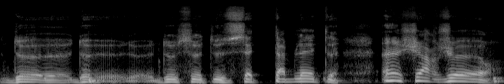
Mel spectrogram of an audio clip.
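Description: Speaking extremely slowly with vocal fry in a lowish voice, a man reviews products in a relaxed chat as a tech columnist, hesitating often as he explains them. The sound is clean studio audio without echo.

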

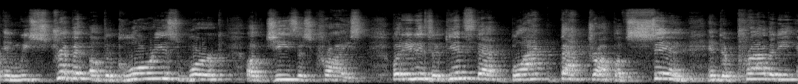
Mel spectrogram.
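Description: A man's voice: sits high, a little mellow. Intense preacher guy, fiery sermon, roomy conference hall, mic a bit far. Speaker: pastor. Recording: echoey hall, mic at a distance.

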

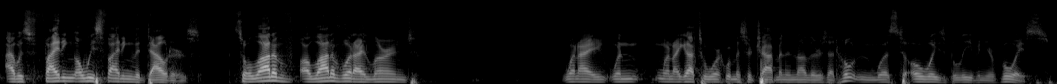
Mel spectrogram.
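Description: With a mid-range voice, a Puerto Rican man in his fifties addresses students in a personal chapel talk, casual and peppered with fillers before turning emphatic. He speaks into a gooseneck lectern mic in a wood-panelled school chapel, students sitting behind him.

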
